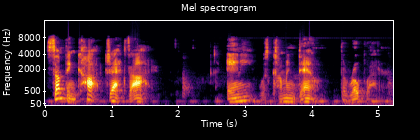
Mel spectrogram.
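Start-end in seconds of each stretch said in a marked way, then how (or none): none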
